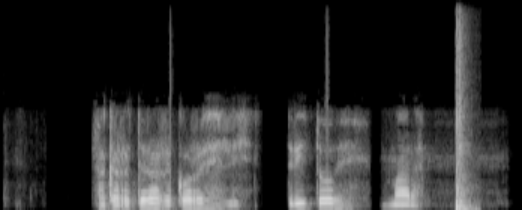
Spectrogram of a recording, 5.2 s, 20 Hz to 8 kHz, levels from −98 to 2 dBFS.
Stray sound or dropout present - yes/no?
yes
